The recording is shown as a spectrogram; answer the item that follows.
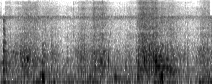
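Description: Footsteps walking through grass, with a faint voice briefly in the middle.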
